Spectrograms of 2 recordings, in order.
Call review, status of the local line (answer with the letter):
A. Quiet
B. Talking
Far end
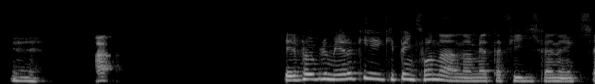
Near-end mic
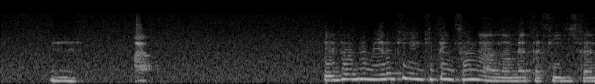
A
